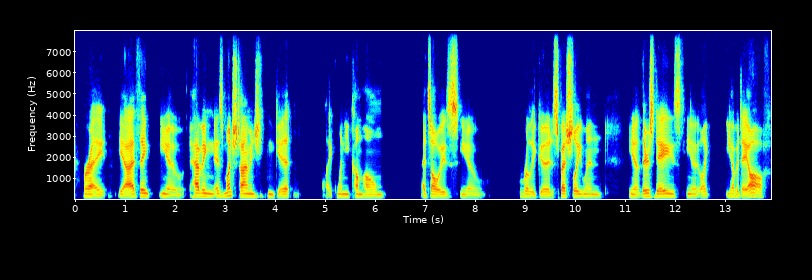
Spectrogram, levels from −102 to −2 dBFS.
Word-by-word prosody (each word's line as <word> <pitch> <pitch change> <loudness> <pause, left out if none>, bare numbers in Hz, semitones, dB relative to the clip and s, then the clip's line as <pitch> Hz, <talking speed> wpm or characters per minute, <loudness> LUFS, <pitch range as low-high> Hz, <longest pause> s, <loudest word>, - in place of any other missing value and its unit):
Right. 115 -3 +1 0.2
Yeah, 120 -2 +2
I 130 +2 +6
think, 150 +1 0 0.2
you 130 -3 -1
know, 115 +1 -8
having 150 -3 +2
as 140 0 -3
much 175 +4 +4
time 140 -1 +4
as 135 +5 -1
you 180 - -13
can 125 -3 -9
get, 125 0 -1 0.7
like, - - -11
when 130 -1 -8
you 125 - -6
come 130 -2 -3
home, 120 0 -6 0.7
it's - - 0
always, 120 -1 +3
you 120 - -6
know, 105 +2 -10 0.7
really 130 -3 -5
good, 120 -1 -2
especially 135 0 +5
when, 125 0 -9 0.5
you - - -2
know, - - -2
there's 145 0 +3
days 135 0 +1
you 125 -1 -6
know, - - -10
like, 125 -1 -5 0.3
you 140 0 -7
have 135 -1 -5
a - - -3
day 120 - +2
off, - - +3
130 Hz, 170 wpm, -23 LUFS, 120-140 Hz, 0.7 s, I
